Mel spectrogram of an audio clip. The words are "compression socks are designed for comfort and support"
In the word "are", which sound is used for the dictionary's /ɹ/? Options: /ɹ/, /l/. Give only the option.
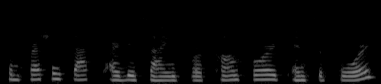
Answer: /ɹ/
